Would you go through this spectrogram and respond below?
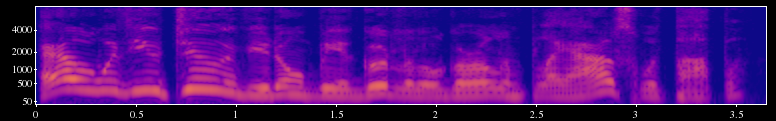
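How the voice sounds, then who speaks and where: A woman's voice: mid-range voice, very animated, moderate pace, dry recording, clean studio sound, natural voice. A woman voicing a drunk, blustering man. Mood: roaring drunk. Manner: loud, swaggering, slurred. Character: drunken blustering man, a boastful folksy entertainer.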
